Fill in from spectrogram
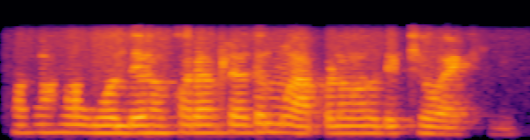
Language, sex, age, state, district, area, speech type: Odia, male, 18-30, Odisha, Ganjam, urban, conversation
